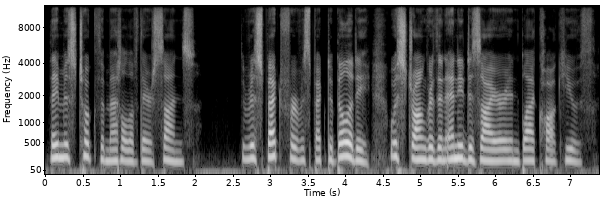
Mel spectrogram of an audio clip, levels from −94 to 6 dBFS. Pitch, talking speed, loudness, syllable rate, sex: 195 Hz, 160 wpm, -19 LUFS, 5.0 syllables/s, female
